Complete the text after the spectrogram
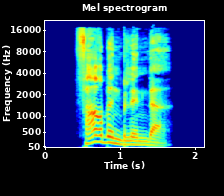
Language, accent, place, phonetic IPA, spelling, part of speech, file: German, Germany, Berlin, [ˈfaʁbn̩ˌblɪndɐ], farbenblinder, adjective, De-farbenblinder.ogg
- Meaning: inflection of farbenblind: 1. strong/mixed nominative masculine singular 2. strong genitive/dative feminine singular 3. strong genitive plural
